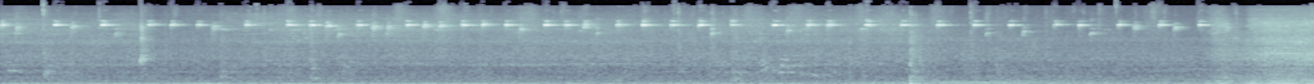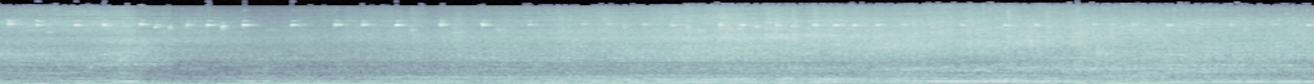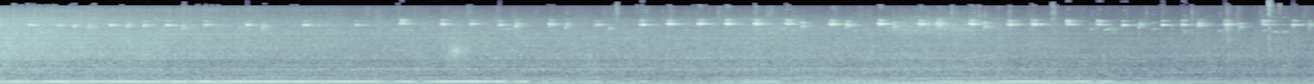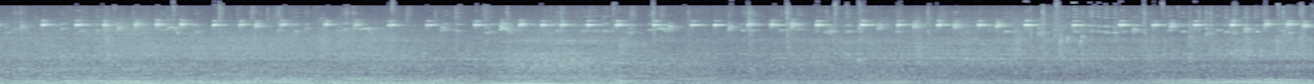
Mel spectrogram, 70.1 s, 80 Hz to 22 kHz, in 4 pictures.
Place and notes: Amasia, Arménie - The small Amasia city soundscape
Sound of the center of Amasia, during a 20 minutes lunch break. Bird singing, old cars passing, some people at work.
Armenia, 12 September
